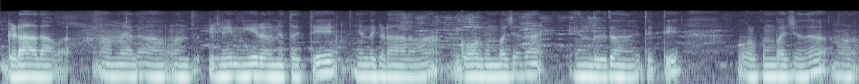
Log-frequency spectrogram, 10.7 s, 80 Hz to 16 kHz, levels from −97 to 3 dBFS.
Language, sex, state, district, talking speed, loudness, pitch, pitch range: Kannada, male, Karnataka, Bijapur, 90 wpm, -16 LUFS, 135 Hz, 135-140 Hz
